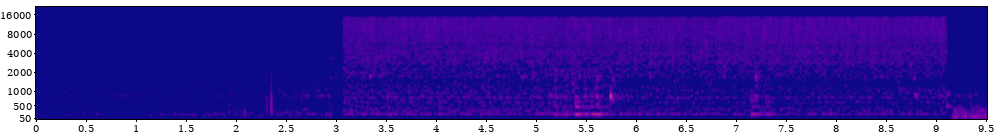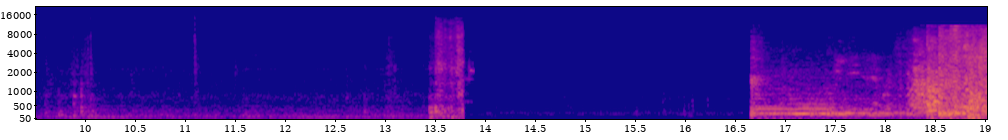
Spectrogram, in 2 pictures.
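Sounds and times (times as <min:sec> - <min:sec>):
tap water running into tub: 0:03.1 - 0:09.1.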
